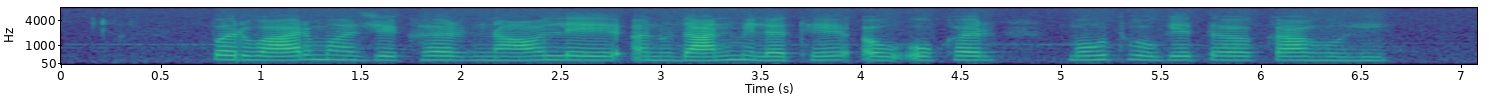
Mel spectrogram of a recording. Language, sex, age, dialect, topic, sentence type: Chhattisgarhi, female, 18-24, Eastern, agriculture, statement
